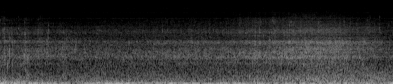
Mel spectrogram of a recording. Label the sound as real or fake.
real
